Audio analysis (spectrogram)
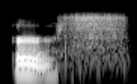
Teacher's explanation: it does take time to go from your tongue being curled back for the r to being further forward and out for the th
